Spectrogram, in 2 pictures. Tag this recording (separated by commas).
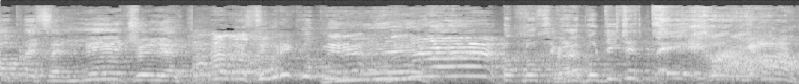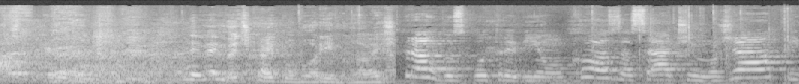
Speech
